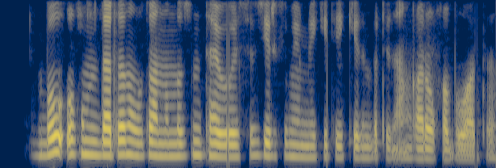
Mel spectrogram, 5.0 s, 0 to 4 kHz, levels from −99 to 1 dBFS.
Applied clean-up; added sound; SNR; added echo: none; none; none; none.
